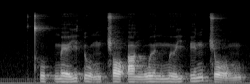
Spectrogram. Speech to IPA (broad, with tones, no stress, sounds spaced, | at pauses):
t̪ʰ u˨˩ k̚ m e˨˩˦ j ɗ u˨˩˨ ŋ c ɔ˨˩ ʔ a˨˩ ŋ w ɨ˨˩ n m ɨ˨˩˦ j ʔ i˧˥ n c o˨˩˨ ŋ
